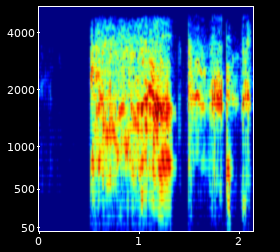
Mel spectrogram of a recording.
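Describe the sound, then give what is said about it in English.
After a brief silence, a person breaks into a loud, raspy fit of coughing and choking: one long strained burst, then several shorter hacking coughs in quick succession. “You ain't supposed to cough.”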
